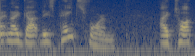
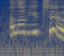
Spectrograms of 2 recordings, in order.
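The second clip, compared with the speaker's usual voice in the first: high mock voice; 14 semitones higher than usual. George Perez hugging, retold.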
